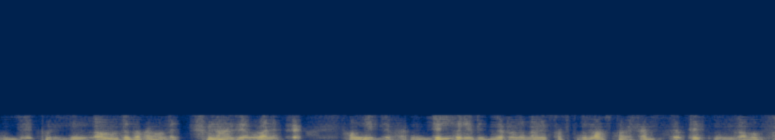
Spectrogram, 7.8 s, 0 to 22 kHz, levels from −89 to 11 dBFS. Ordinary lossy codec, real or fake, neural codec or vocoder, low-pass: AAC, 16 kbps; fake; codec, 44.1 kHz, 0.9 kbps, DAC; 7.2 kHz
